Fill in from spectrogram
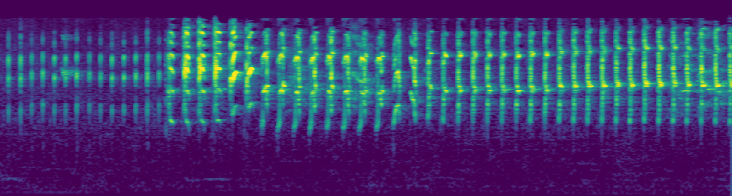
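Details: Fighter lovebird in a long 'ngekek' trill used to provoke other birds: soft chattering at first, then a sudden loud, dense run of shrill pulses that carries on evenly.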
